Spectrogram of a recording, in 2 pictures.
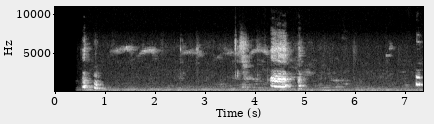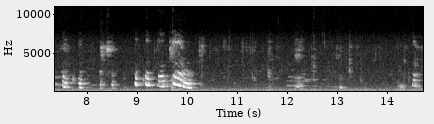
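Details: Cocker Spaniel puppies offered for adoption at a veterinary clinic in Murcia, Spain: scattered high, thin whines and squeaky cries in uneven bursts, busiest midway, with a faint steady hum beneath.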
